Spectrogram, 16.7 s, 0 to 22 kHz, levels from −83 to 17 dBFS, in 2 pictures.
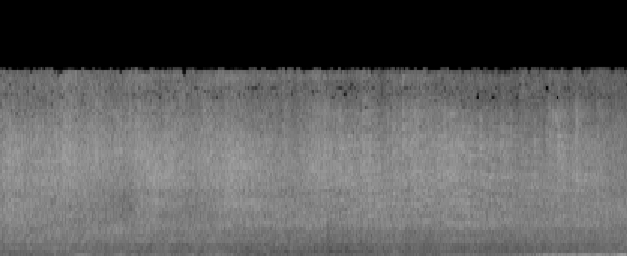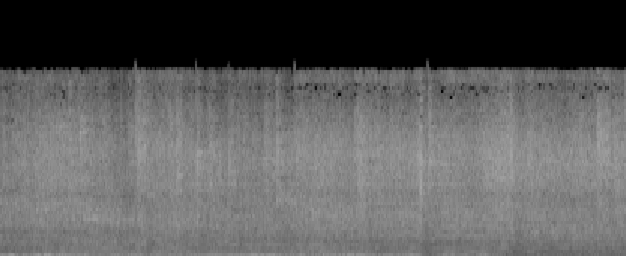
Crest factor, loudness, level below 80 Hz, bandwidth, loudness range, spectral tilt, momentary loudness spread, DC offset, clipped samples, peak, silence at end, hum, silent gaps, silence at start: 16 dB; -15 LUFS; -36 dBFS; 16 kHz; 2 LU; 0.5 dB/octave; 4 LU; 0.1%; under 0.1%; -2 dBFS; 0 s; none; none; 0 s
